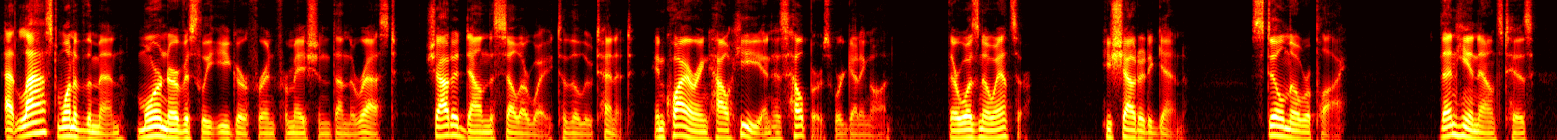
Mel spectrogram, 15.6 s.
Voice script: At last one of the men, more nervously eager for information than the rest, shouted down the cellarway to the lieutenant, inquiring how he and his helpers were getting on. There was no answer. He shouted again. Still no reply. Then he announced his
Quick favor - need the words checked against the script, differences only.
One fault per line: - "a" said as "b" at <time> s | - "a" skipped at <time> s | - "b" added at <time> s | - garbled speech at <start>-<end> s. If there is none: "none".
none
